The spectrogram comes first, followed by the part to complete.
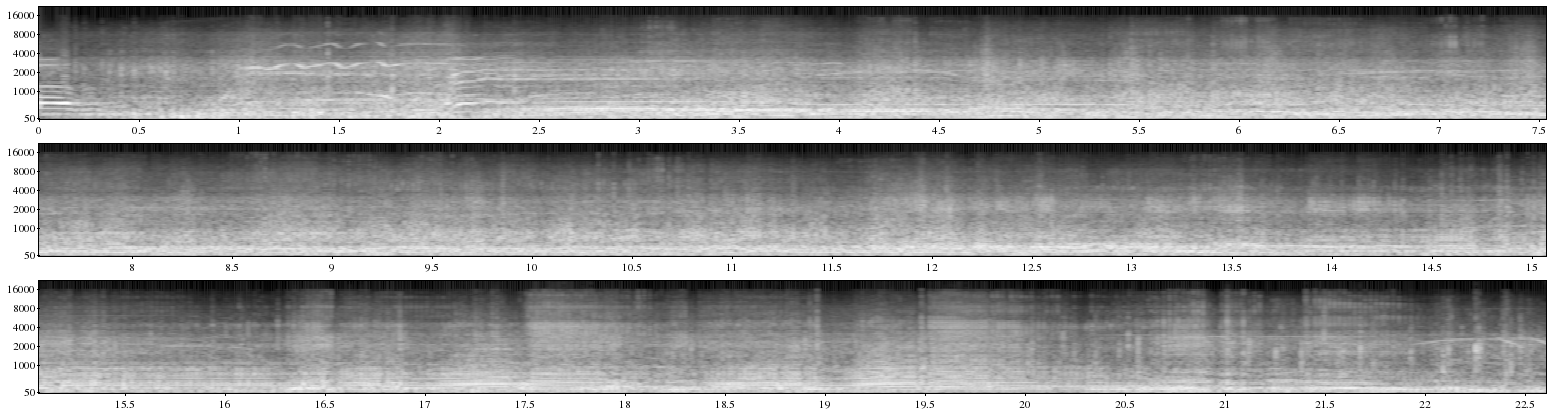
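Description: Several vehicle engines, motorcycles among them, revving repeatedly, their pitch rising and falling, mixed with a crowd cheering and shouting as the anthem ends.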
